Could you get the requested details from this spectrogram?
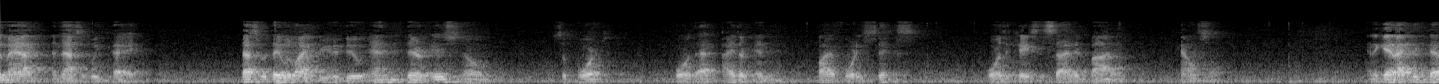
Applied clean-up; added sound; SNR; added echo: none; none; none; none.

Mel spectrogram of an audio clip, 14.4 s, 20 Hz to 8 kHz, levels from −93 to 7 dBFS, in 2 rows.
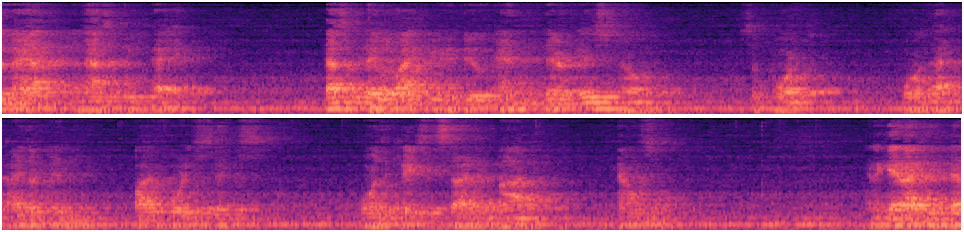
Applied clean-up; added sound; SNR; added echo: none; none; none; reverberation time 1.0 s.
